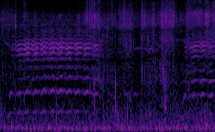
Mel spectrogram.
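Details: Goats on a farm, fed only fresh grass and kept for sale at the Eid after Ramadan, give a long quavering bleat over the first second, then a second bleat begins near the end, against steady background hiss.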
